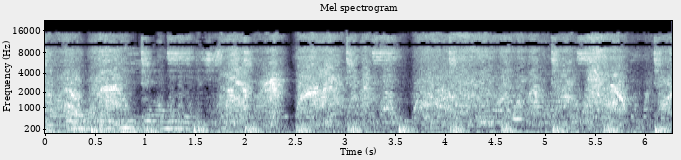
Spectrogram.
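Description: A jumbo black pencil scratching and rubbing across a stretched canvas in repeated sweeping strokes as curved lines are sketched, over background music.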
